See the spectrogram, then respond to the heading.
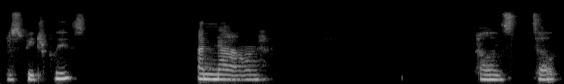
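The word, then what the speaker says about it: balancelle: Your word is balancel.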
